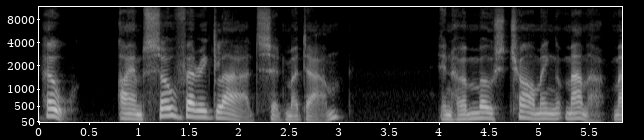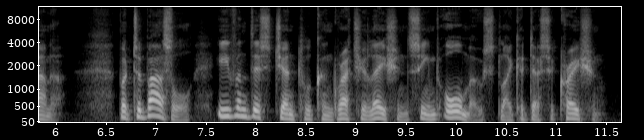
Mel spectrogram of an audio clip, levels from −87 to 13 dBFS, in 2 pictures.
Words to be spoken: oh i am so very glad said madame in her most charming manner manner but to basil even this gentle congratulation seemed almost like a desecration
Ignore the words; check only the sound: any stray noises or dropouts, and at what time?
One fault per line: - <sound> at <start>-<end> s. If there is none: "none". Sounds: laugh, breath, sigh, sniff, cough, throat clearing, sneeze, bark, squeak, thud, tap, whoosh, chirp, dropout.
none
